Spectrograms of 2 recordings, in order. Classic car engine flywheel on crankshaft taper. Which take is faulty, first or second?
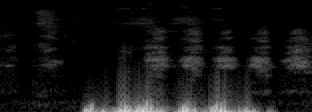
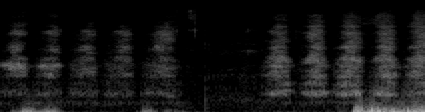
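second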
